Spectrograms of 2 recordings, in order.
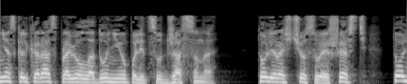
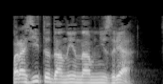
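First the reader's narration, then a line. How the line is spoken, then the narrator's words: Plain. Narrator (Russian): сказал мршанец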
